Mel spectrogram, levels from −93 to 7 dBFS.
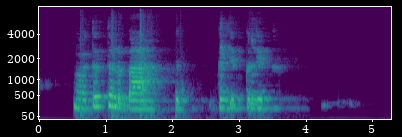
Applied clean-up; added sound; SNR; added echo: none; none; none; reverberation time 0.6 s.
